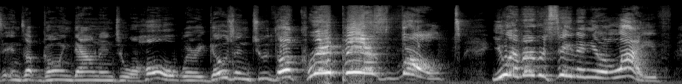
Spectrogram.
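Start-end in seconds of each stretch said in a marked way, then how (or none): 2.7-6.7 excited. Acted. Hyping the creepy vault.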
